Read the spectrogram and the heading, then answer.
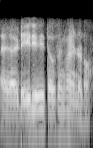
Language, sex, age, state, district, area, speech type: Malayalam, male, 45-60, Kerala, Kozhikode, urban, conversation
